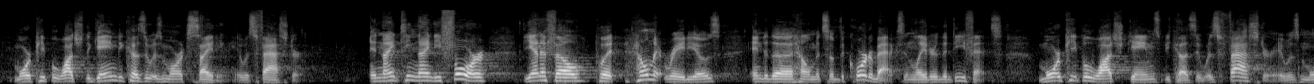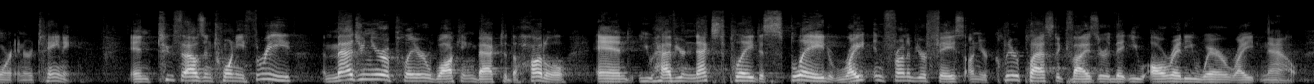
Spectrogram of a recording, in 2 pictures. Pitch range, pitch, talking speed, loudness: 125-175 Hz, 150 Hz, 175 wpm, -19 LUFS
